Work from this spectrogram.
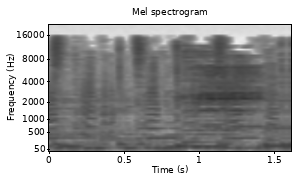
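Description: A sheep bleats over a cluttered, continuous background, wavering and fairly loud throughout the short moment.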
